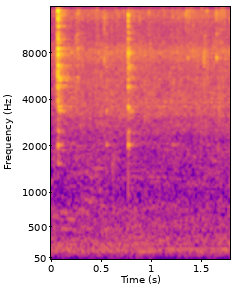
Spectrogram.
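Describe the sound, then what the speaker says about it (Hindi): A spoon stirs chicken karahi in a cooking pan, a soft scrape or two heard over a continuous loud sizzle, close by and without talk. "और इसे चमचे की मदद से अच्छी तरह मिक्स कर दूँगी मैं।"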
